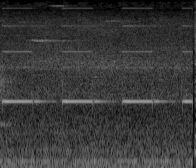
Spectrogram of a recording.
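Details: AED repeated beeping after "Shock delivered. Start CPR" voice prompt, signalling the rescuer to resume CPR; nursing OSCE training demonstration of an automated external defibrillator.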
